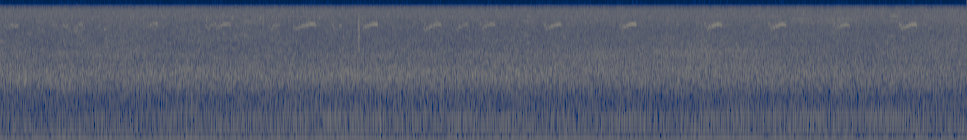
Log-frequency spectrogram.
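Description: A bird repeating short, high chirps, about one and a half a second, over a steady low rumbling noise.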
